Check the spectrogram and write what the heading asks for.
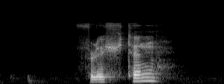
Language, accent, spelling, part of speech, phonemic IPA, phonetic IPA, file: German, Austria, flüchten, verb, /ˈflʏç.tən/, [ˈflʏç.tn̩], De-at-flüchten.ogg
- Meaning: 1. to flee (to run away; to escape) [with vor (+ dative) ‘from a threat’] 2. to flee, to seek refuge or shelter [with adverbial of direction ‘(to) somewhere’]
